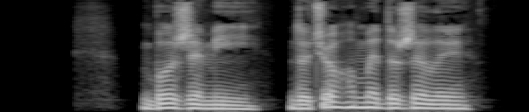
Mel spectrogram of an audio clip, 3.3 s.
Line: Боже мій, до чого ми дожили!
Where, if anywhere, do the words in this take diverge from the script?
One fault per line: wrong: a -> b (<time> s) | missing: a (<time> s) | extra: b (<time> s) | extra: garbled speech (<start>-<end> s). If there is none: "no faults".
no faults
